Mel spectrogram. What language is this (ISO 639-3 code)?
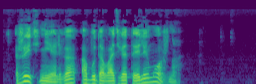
bel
